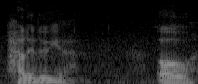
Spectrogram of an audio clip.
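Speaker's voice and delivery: ordinary delivery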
